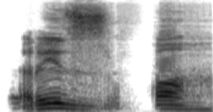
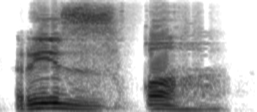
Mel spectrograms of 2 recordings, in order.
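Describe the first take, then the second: First: The middle consonant sounds like a 'z'. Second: The middle consonant sounds like a 'z'.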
